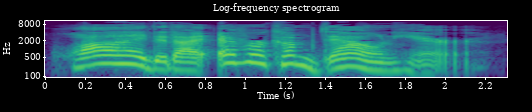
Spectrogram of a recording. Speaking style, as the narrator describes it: asked dramatically

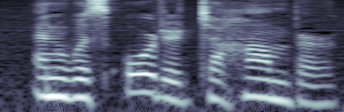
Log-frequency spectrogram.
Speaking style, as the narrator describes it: he groaned

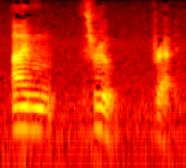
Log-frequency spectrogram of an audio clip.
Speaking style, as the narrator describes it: she said slowly

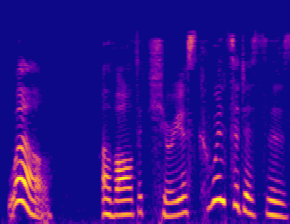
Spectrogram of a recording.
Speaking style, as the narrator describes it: I exclaimed

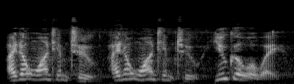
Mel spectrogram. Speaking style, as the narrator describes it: cried the girl

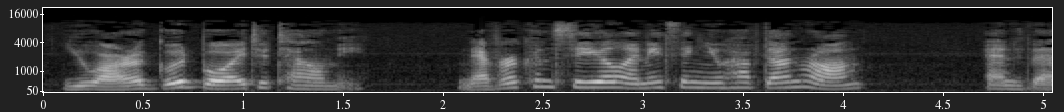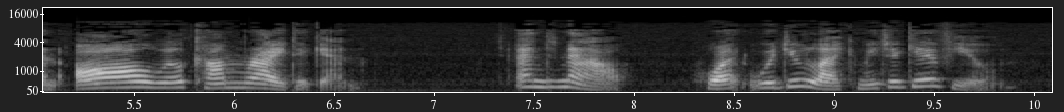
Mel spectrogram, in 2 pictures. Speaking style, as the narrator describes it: answered kindly

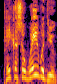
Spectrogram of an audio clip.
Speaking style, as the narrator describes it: cried those four garrulous poppies

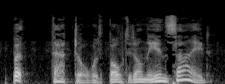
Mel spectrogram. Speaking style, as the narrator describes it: cried

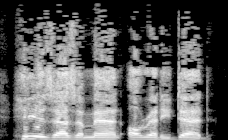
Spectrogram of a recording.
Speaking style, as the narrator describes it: the proud ones who tossed their spears and cried

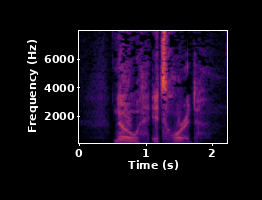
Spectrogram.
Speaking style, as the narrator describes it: yawned again

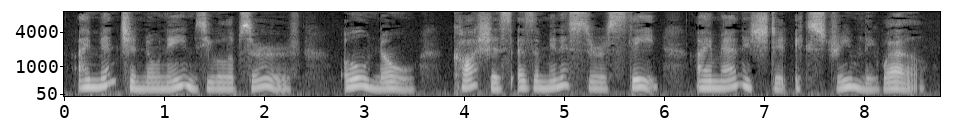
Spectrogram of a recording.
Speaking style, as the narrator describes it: she added in half a whisper

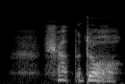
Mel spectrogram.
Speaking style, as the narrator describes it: she whispered

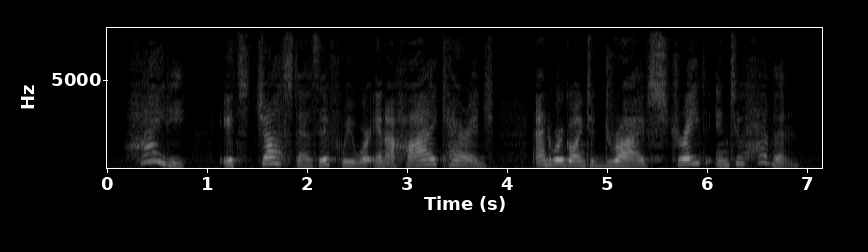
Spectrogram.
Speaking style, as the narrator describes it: she exclaimed in delight

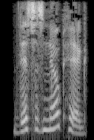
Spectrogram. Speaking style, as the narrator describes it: said

